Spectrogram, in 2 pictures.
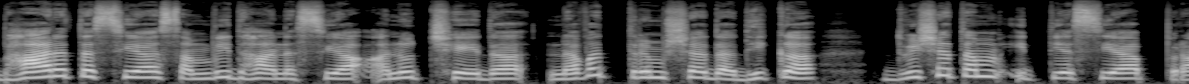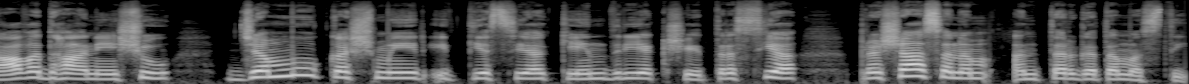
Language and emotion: Sanskrit, neutral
